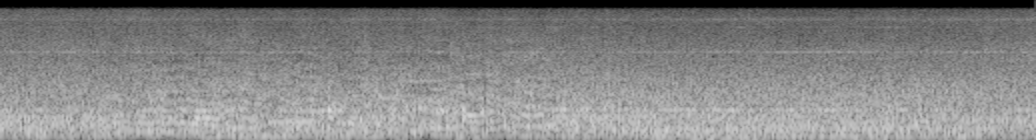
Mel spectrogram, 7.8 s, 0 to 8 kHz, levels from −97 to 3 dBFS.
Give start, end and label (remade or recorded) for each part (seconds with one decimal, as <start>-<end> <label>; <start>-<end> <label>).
0.0-0.8 recorded; 0.8-4.1 remade; 4.1-7.8 recorded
